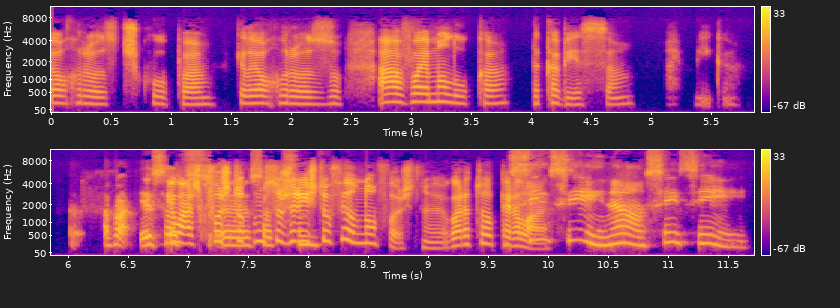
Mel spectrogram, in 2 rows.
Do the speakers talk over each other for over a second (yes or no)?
yes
